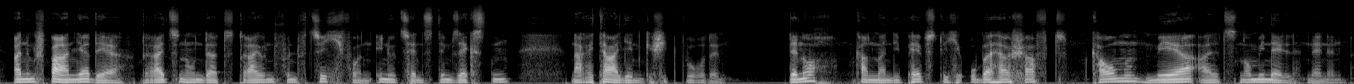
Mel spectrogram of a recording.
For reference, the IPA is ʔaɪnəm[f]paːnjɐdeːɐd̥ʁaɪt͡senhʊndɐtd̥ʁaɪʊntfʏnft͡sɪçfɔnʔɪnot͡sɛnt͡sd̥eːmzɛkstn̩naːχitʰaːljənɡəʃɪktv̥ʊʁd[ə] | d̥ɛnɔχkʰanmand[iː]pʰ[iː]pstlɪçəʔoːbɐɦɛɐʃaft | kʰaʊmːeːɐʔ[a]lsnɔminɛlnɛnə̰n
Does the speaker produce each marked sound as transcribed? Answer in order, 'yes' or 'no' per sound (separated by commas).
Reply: no, yes, yes, no, yes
